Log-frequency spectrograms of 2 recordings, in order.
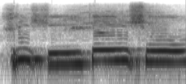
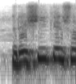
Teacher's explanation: तो मेरे साथ बोलिए, हृषिकेशो, ऋषिकेशो नहीं बोलेंगे कभी, वो जो हरिद्वार के पास एक स्थान है ना ऋषिकेश, वैसा नहीं बोलना, ऋषि, ह का भी उच्चारण आना चाहिए हल्का सा, क्योंकि वो आधा है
